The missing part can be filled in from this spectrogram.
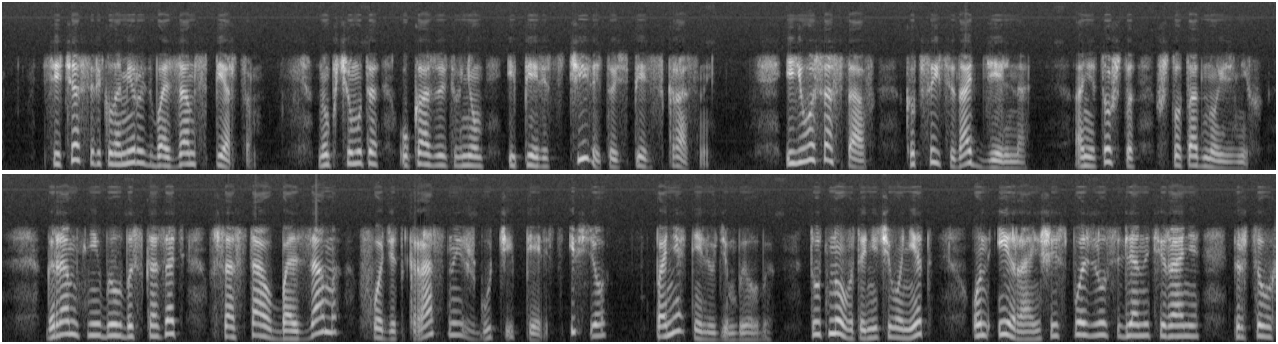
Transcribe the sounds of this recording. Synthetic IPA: sʲɪt͡ɕasɾʲɪklˠɐmʲiɾʊjɪt̪bɐlʲzamsʲpʲe̞rt̪sə̰m | no̞pə̥t͡ɕɪmut̪əʊkazvʊjɪt̪vnʲo̞m | ipʲeɾʲɪt̪st͡ɕilʲɪt̪o̞jɪsʲt̚ʲpʲeɾʲɪt̪skɾasnɨ̰j | ijɪvo̞sɐst̪af | kəpsɨjt̪ʲɪnɐdʲːelʲnə | ɐ̰nʲɪt̪o̞ʂt̪o̞ʂt̪o̞t̪əɐd̪no̞ɪzʲnʲḭx | ɡramət̪ʲnʲɪjbɨlˠəbɨskɐzatʲfsɐst̪avbɐlʲzamə | fxo̞dʲɪt̪kɾʔasnɨjʐɡut͡ɕːɪ̰jpʲḛɾʲɪ̰t̪sifsʲo | pɐnʲætʲnʲɪjlʲudʲɪ̰mbɨlˠəbɨ | t̪ut̪no̞vət̪ənʲɪt͡ɕɪvo̞nʲet̪o̞niɾanʲʂɨɪspo̞lʲzəvəlˠsʲəd̪lʲɐnətʲɪɾanʲɪjəpʲɪrt̪so̞vɨx

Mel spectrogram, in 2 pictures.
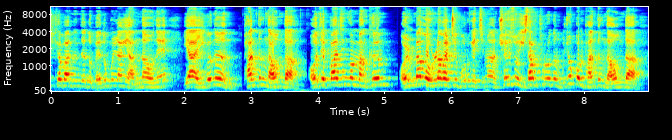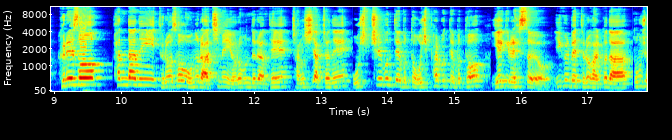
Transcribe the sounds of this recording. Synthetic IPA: i̥kʰjʌbanːɯnde̞dome̞domuʎːaŋianːaone̞ | jaiɡʌnɯnpandɯŋnaondaʌd͡ʑe̞p͈ad͡ʑinɡʌnmankʰɯmʌɭmaɡaoɭːaɣaɭt͡ɕ͈imoɾɯɡe̞t̚t͡ɕ͈imant͡ɕʰwe̞sʰoisʰampʰɯɾonɯnmud͡ʑok͈ʌnpandɯŋnaondakɯɾe̞sʰʌpʰandaɲitɯɾʌs̬ʰʌonɯɾat͡ɕʰime̞jʌɾʌbundɯɾantʰe̞t͡ɕaŋɕʰid͡ʑak̚t͡ɕ͈ʌne̞oɕʰi̥p̚t͡ɕʰiɭbunt͈e̞butʰʌoɕʰi̥pʰːaɭbunt͈e̞butʰʌieɡiɾɯɭhe̞s͈ʌjo̰iɡɯɭbe̞tɯɾʌɡaɭk͈ʌdatoŋɕ

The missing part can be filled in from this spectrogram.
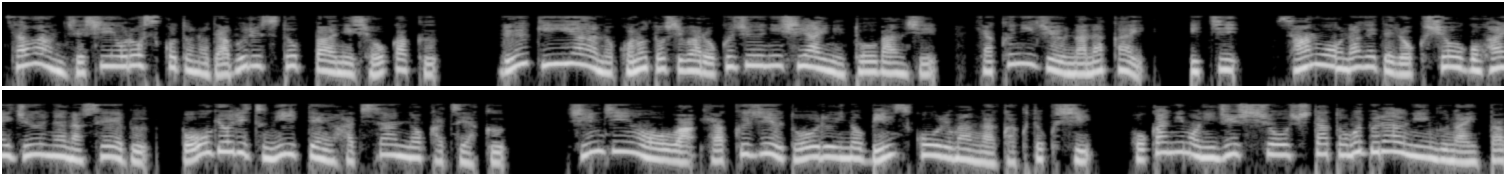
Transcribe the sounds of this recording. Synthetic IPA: saβãɲd͡ʑe̞ɕĩo̞ɾo̞sɨ̥ko̞t̪o̞no̞d̪abɯ̟ɾɯ̟sɨ̥t̪o̞pːaːɲ̟iɕo̞ːkakɯ̟ | ɾɯːkʲiːaːno̞ko̞no̞t̪o̞ɕiβaɾo̞kɯ̟ʑɨːɲ̟iɕiaiɲ̟it̪o̞ːbãɰ̃ɕi | çʲakɯ̟ɲ̟iʑɨːnanakai | it͡ɕi | sãɰ̃o̞ːnaɡe̞t̪e̞ɾo̞kɯ̟̥ɕo̞ːɡo̞haid͡ʑɨːnanase̞ːbɯ̟ | b̥o̞ːɡʲo̞ːɾʲit͡sɨɲ̟iːt̪ẽ̞ɰ̃hat͡ɕi̥sãnːo̞kat͡sɨjakɯ̟ | ɕĩɲ̟d͡ʑĩɰ̃o̞ːβaçʲakɯ̟ʑɨːt̪o̞ːɾɯ̟ino̞bʲĩɰ̃sɨ̥ko̞ːɾɯ̟mãŋɡakakɯ̟̥t̪o̞kɯ̟̥ɕi | ho̞kaɲ̟imo̞ɲ̟iʑɨɕːo̞ːɕi̥t̪at̪o̞mɯ̟bɯ̟ɾaɯ̟ɲʲĩŋɡɯ̟ɡait̪a

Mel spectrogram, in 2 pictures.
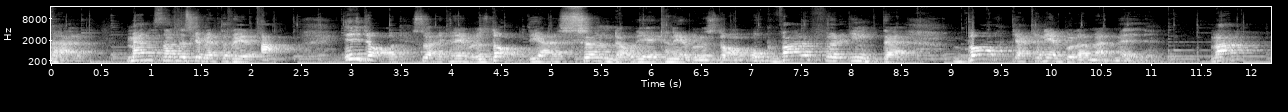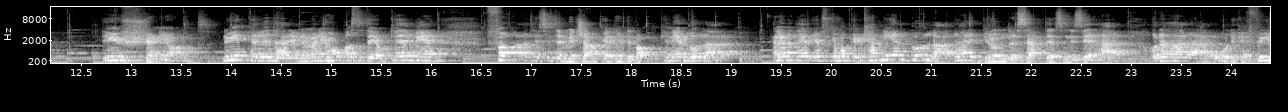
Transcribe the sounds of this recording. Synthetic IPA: sɔhæ̰ːɾ | mɛnsant̪ʰiːd̪skajabɛɾɛt̪ːafœɾeːɾʔat̪ | ɪd̪ɑːɡsɔæɖɛkʰaneːlbɵlːənsd̪ɑːɡd̪ɛæɾsœnd̪aɔd̪ɛæɾkʰaneːlbɵlːənsd̪ɑ̰ːɡɔkvaɾfœɾɪnt̪ə | bɑːkakʰaneːlbɵlːaɾmɛ̰ːd̪mɛ̰j | va | d̪̥ɛjɵɧɛnɪɑ̰ːlt̪ | nʉ̟ːjɛt̪ːjaliːt̪əhæːɾɪnːəmɛnjɑɡɦɔpːasat̪̚d̪ɛæɾʊkʰɛjmɛ | fœːɾat̪jɑɡsɪt̪ːəɾɪmɪt̪ɕøːkajt̪ʰɛɪŋkt̪əbɑːkakʰaneːlbɵlːa̰ɾ | ɛləɾvɛnajɑːɡskabɑːkakʰaneːlbɵlːaɾɖ̪ɛɦæːɾɛt̪̚ɡɾɵnd̪ɾɛsɛp̚t̪ːət̪sɔmnɪseːɾɦæːɾ | ɔd̪ɛɦæːɾæɾuːliːkafʏ

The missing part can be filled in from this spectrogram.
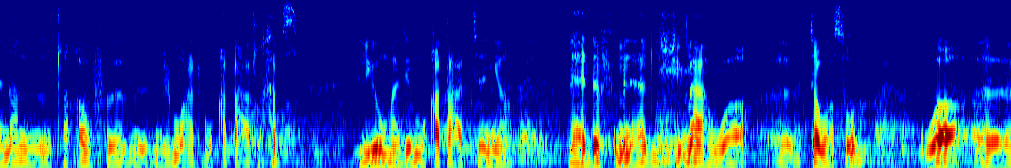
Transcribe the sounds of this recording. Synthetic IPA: ənːænt̪ˤlɑqːɑwfiməʒmuʕat̪lmʊqɑt̪ˤɑʕat̪əlxæbs | ljumhæd̪ilmʊqɑt̪ˤɑʕat̪ːænjaəlhæd̪əfmənhæd̪ələʒt̪əmaʕɦʊwːæt̪ːɑwɑsˤolwə

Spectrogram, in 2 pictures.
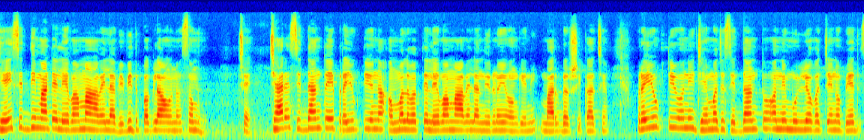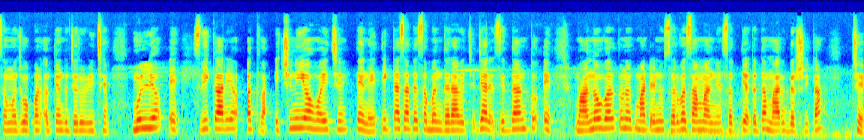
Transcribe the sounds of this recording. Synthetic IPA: d͡ʒeisɪd̪ʱːimaʈeleʋamãaʋelaʋiʋid̪ʱpəɡlaonosəmu | t͡ʃʰe | d͡ʒjaɾesɪd̪ʱːãnt̪oepɾəjuɡt̪ionaʔəməlʋək̚t̪eleʋamãaʋelanɪɾɳəjoəŋɡenimaɾɡ̚d̪əɾʃikat͡ʃʰe | pɾəjuɡt̪ionid͡ʒeməd͡ʒsɪd̪ʱːãnt̪oənemuljəʋətːʃenobʱed̪səməd͡ʒʋopəɳə̰t̪jənt̪d͡ʒəɾuɾit͡ʃʰe | muljəe | sʋikaɾjəət̪ʰʋaɪt͡ʃʰɳijəɦojt͡ʃʰet̪enəjt̪ik̚t̪asat̪ʰesəbənd̪ʱəɾaʋet͡ʃʰḛd͡ʒjaɾesɪd̪ʱːãnt̪oʔe | manoʋəɾt̪əɳəkmaʈenũsəɾʋəsamanjəsət̪jət̪ət̪ʰamaɾɡ̚d̪əɾʃikat͡ʃʰe

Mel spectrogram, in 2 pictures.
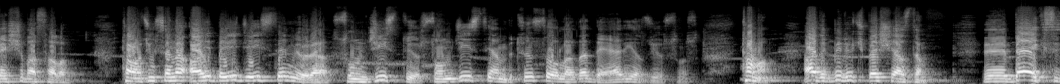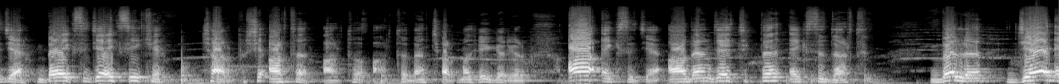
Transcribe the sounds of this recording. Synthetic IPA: b̥e̞ʃibasalˠɯm | t̪ʰamamt͡ʃʰyɲcʰysenɛʔajbejid͡ʒejiist̪ʰemijo̞ɾaso̞nud͡ʒuist̪ʰijo̞ɾso̞nud͡ʒuist̪ʰejænbyt̪ʰynso̞ɾulˠaɾd̪ad̪e̞jæɾjazɯjo̞̰ɾsunṵz̥ | t̪ʰama̰mhad̪ibiɾyt͡ʃbɛʃjazd̪ɯmː | beɛcsid͡ʒɛbeɛcsid͡ʒɛɛcsiːcʰit͡ʃʰaɾpʰʃeʔaɾt̪ʰɯa̰ɾt̪ʰɯ̰ʔa̰ɾt̪ʰɯbænt͡ʃʰaɾpmalˠɯjiɟø̞ɾyjo̞ɾum | aɛcsid͡ʒɛʔaːd̪ænd͡ʒɛt͡ʃʰɯk̚t̪ʰɯɛcsid̪øɾt̪ | bølʲːɛd͡ʒe

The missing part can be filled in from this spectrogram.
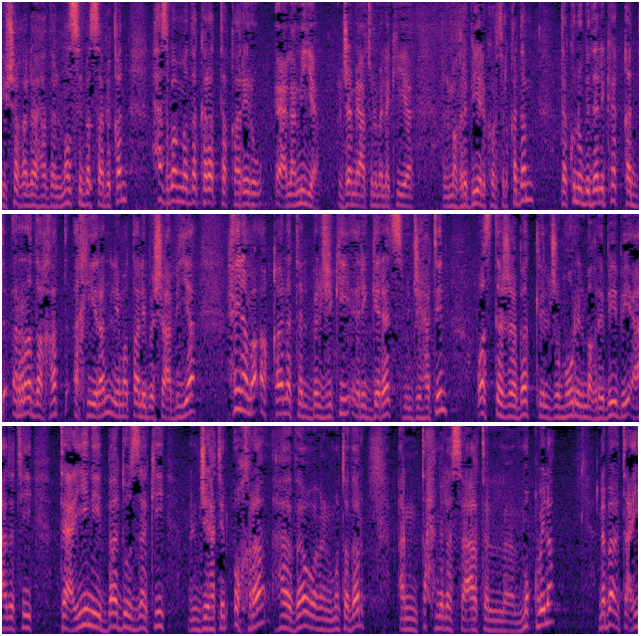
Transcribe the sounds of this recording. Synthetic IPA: ʃaɣalaɦæːd̪ælmɑnsˤɨbasæːbəqɑnħasbmaðakɑɾˤɑt̪ːɑqɑɾiːɾʔɪʕlæməjːa | lʒæːmɪʕalmælkəjːa | ʔːlmaɣɾɪbəjːalikʊɾˤɑt̪lqɑd̪əm | t̪akuːnbɪðæːlɪkaqɑd̪ɾˤɑd̪ˤɑxɑt̪ʔaxiːɾanlɪmɑt̪ˤɑːlɪbʃaʕbəjːa | ħiːnæmæʔɑqɑlat̪lbælʒikiʔɾiɡaɾˤet̪smɪnʒɪɦa | wəst̪aʒæbat̪lɪlʒʊmhuːɾalmaɣɾɪbibɪʔɪʕaːd̪a | t̪aʕjiːnbæd̪uzæki | mɪnʒɪɦaʔʊxɾˤɑɦæːðawamɪnəlmʊnt̪ɑðˤɑɾˤʔænt̪aħməlasːaːʕaːt̪mʊqbɪla | nabaʔt̪ːaʕ

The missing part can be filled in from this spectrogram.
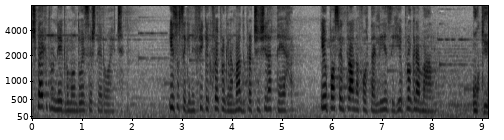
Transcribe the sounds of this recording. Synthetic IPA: ɪspɛk̚t̪ɾʊneɡɾʊmɐ̃nd̪owesɪast̪eɾɔjd͡ʒɪ̥ | isʊsiɡnifikɐkɪ̥fojpɾoɡɾɐmad̪ʊpɾɐːt͡ʃĩʒiɾɐt̪ɛhɐ | ewpɔsʊẽnt̪ɾaɾnɐfoɾt̪alezɐɪɦepɾoɡɾɐmalʊ | ʊkɪ

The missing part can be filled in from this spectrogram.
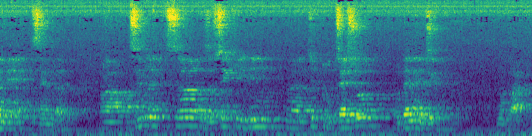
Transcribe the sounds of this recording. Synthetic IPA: ɐnɛɐsɛnd̪ə | ɐsɛ̃nd̪əɾt̪səzɐfsɛkiɛd̪int̪ip̚pːɾʊt̪sɛsoɾɾod̪ɛnɛɛzik | nɐp̪a̰

